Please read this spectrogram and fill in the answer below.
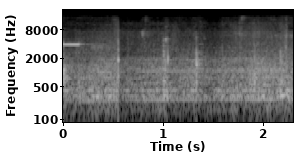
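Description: Dried red chillies sizzling in hot oil in a stainless steel kadai, a steady hiss with a few light knocks of a wooden spoon stirring them against the pan.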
